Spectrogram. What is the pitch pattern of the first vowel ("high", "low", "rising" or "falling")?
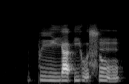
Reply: low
